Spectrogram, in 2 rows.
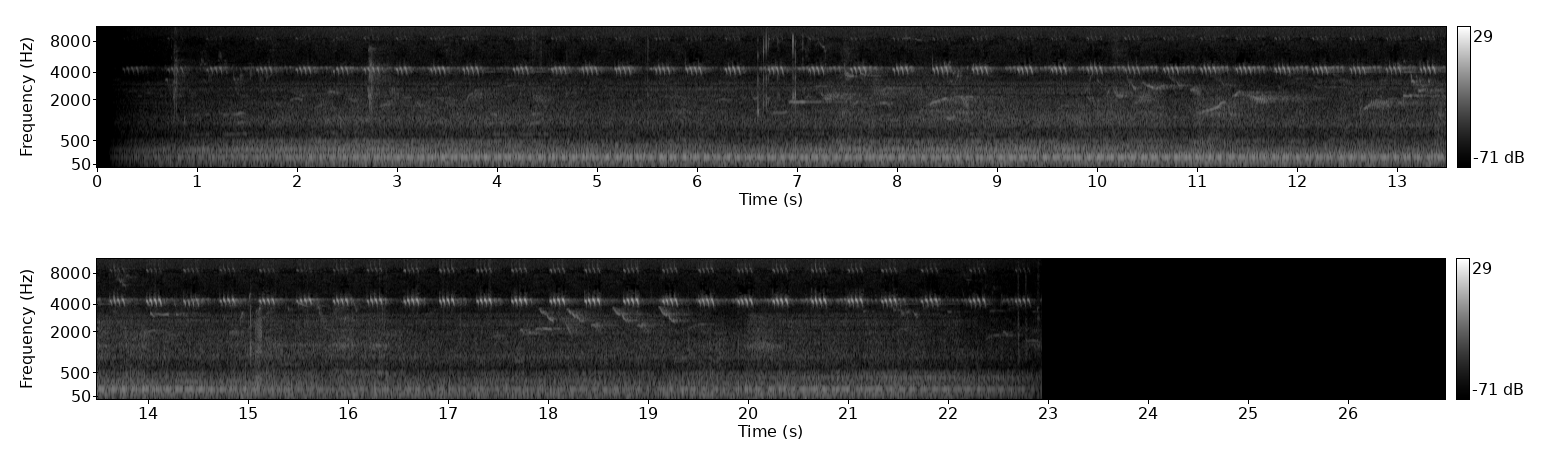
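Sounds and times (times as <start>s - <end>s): cricket chirping: 0.3s - 22.9s
low steady hum: 0.3s - 22.9s
faint bird calls: 0.7s - 22.9s.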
